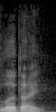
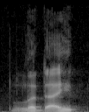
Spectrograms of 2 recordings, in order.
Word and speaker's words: Luddite: But also, I never heard Luddite. you're saying it very wrong every time. Luddite? Yeah, Luddite. Luddite. Yeah. Luddite. Yes. Not Luddite. I'm adding a syllable. Yeah. You were doing the emphasis wrong.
